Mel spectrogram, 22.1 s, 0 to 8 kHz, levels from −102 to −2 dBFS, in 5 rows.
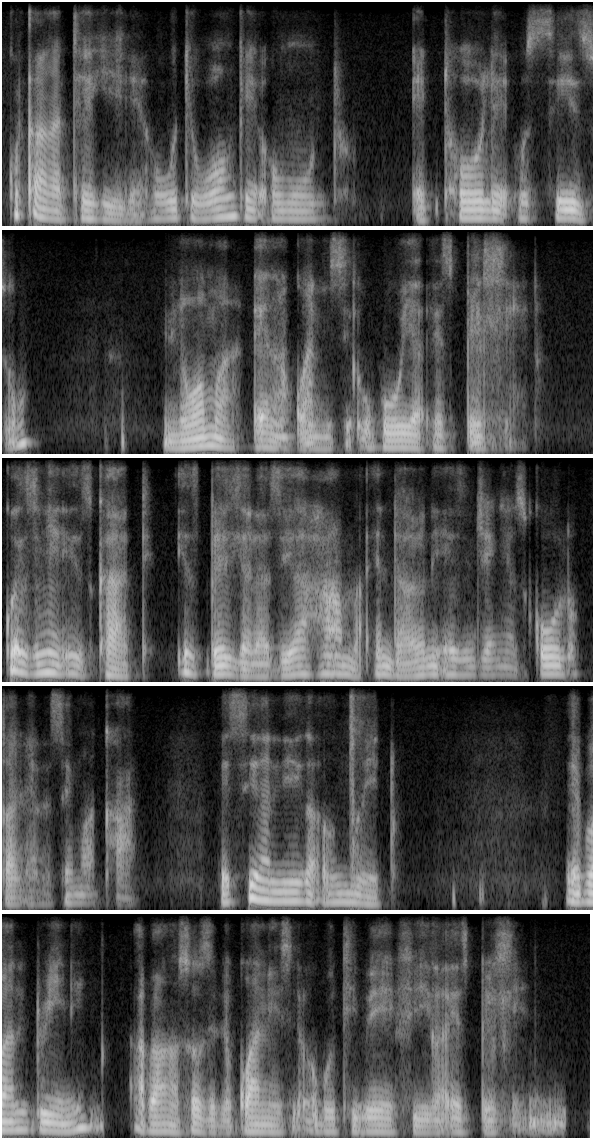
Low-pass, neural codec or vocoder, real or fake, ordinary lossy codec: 7.2 kHz; autoencoder, 48 kHz, 32 numbers a frame, DAC-VAE, trained on Japanese speech; fake; Opus, 16 kbps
